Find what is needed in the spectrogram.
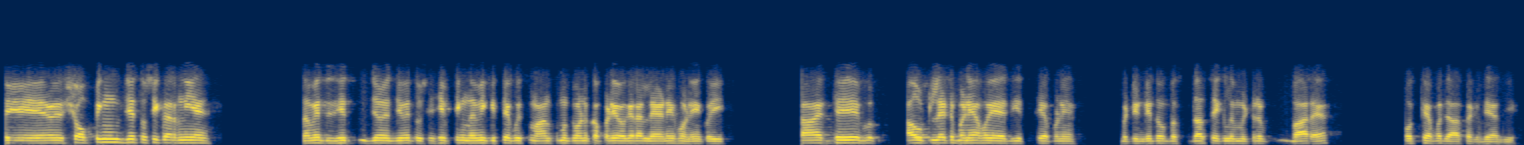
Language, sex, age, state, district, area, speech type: Punjabi, male, 30-45, Punjab, Bathinda, urban, conversation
